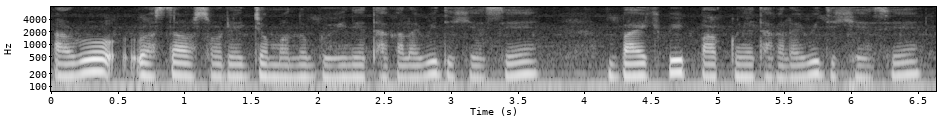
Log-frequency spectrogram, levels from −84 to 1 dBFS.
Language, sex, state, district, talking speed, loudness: Nagamese, female, Nagaland, Dimapur, 190 wpm, -17 LUFS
